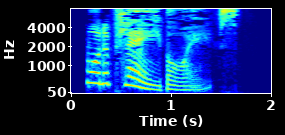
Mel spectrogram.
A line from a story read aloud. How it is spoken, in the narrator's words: I purred with acid sweetness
